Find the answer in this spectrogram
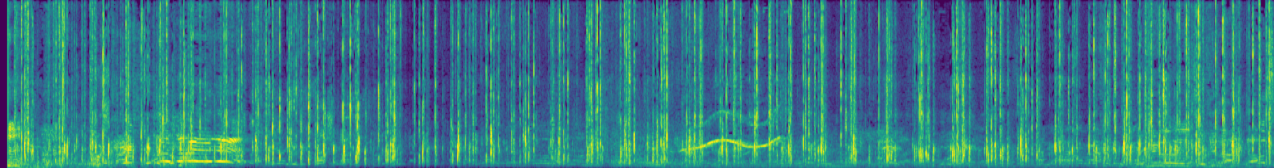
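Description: A small group clapping steadily, with voices and shouts mixed in. There is a shout about two seconds in.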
